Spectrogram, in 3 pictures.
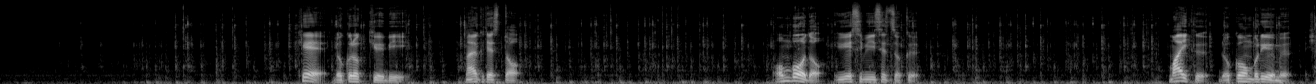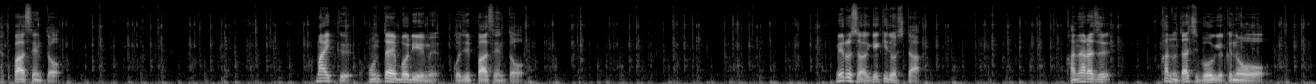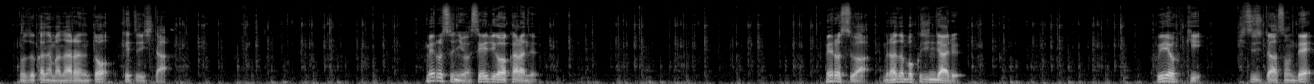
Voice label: mic test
